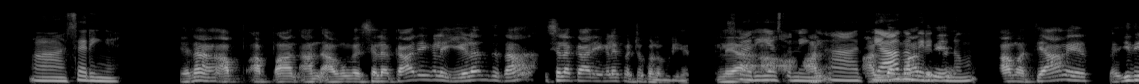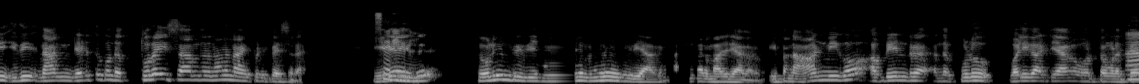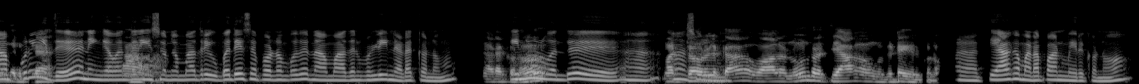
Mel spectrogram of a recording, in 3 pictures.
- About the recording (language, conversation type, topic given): Tamil, podcast, ஒரு நல்ல வழிகாட்டிக்குத் தேவையான முக்கியமான மூன்று பண்புகள் என்னென்ன?
- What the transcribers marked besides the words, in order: other noise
